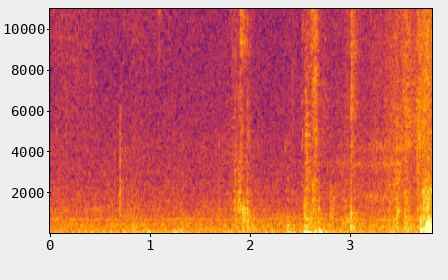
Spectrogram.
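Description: Paper rustles as a young man handles papers.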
